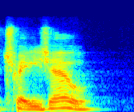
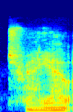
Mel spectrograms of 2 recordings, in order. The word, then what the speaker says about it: Trejo: Is it Trejo? – Trejo. – Oh, crap. It's because I pronounced the J.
